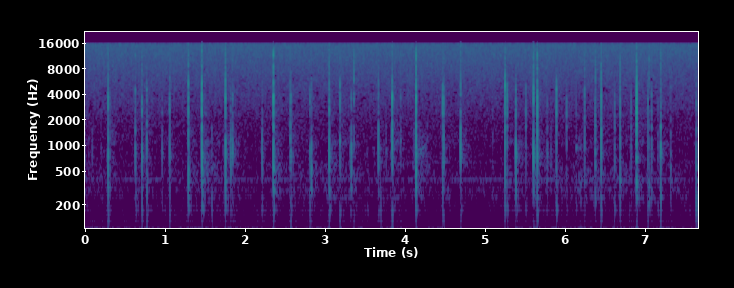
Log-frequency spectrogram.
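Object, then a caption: Glass tablet screen. Long nails tap and scratch on the glass screen of an iPad, with clustered fingertips. About 33 short, sharp clicks ring out at irregular intervals, each dying away almost instantly. They sit over a quiet, steady low hum, with faint scratchy brushing between the taps.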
